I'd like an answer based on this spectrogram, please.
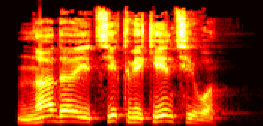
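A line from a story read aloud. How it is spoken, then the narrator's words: Gloomy mutter. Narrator (Russian): уныло пробормотал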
